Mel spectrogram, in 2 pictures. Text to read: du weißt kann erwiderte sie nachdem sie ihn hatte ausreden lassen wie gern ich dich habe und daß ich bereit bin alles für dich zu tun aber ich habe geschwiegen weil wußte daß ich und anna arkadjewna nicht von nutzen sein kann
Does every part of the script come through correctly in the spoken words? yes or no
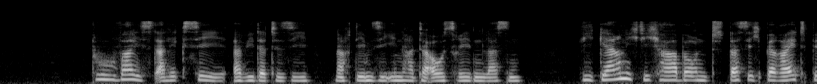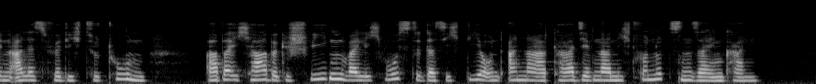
no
